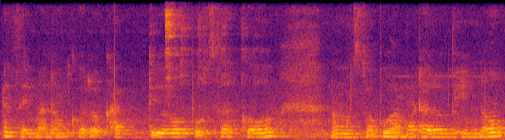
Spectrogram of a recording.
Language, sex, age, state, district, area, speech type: Odia, female, 18-30, Odisha, Cuttack, urban, spontaneous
